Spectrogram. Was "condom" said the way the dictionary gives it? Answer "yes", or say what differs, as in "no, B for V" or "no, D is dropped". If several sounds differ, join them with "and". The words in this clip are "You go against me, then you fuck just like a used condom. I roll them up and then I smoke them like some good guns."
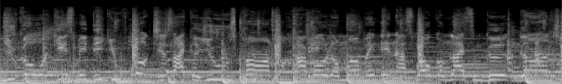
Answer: no, M is dropped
